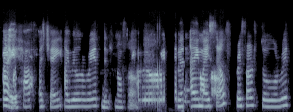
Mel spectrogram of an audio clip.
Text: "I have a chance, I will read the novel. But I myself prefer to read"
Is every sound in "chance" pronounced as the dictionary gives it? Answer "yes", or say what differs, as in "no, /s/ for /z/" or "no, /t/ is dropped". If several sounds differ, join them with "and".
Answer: no, /s/ is dropped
